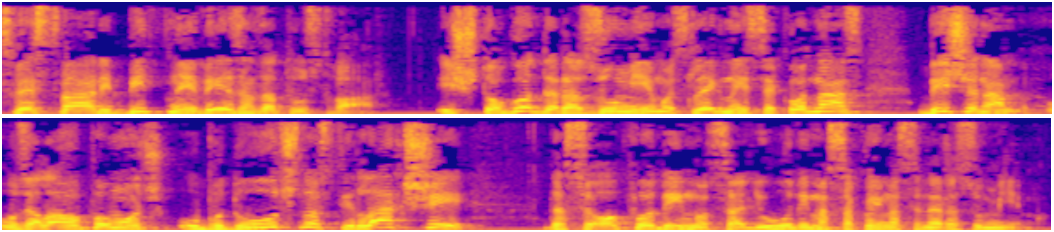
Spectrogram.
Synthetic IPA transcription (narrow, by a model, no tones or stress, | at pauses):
sʋe̞st̪ʋaːɾibit̪ne̞ʋe̞ːzanzat̪uːst̪ʋa̰ːɾ | iʃt̪o̞ɡo̞d̪ɾazumije̞moislʲeɡneːse̞ko̞d̪naːs | bit͡ɕe̞namuzalˠaɦopo̞mo̞t͡ɕubud̪uːt͡ʃnost̪ilˠakʃe | d̪ase̞o̞pxo̞d̪iːmo̞saʎuːd̪imasako̞imase̞ne̞ɾazumije̞̰mo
